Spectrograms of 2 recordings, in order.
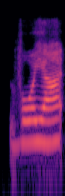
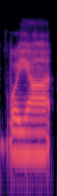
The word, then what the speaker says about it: Voyant: we'll get started with voyant tools or voyan I think the Creator is pronouncing voyant so I'll pronounce it voyant for them so I'll put a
